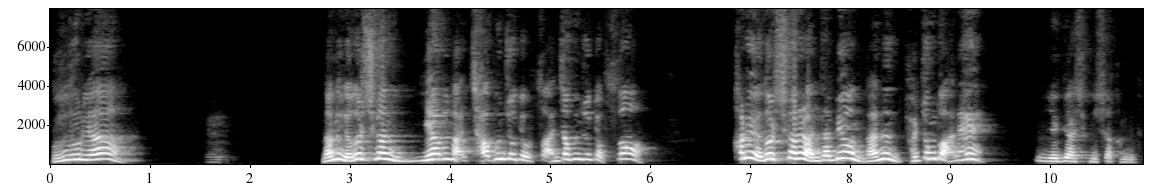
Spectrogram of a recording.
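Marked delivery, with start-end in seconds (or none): 0.0-9.3 a hint of a brusque old boss, louder; lightly voiced gruff chairman; blunt chairman. Preacher retelling the chairman's retort to the interviewer, lightly acted. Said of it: "정주영 회장님이 그랬대잖아요".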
